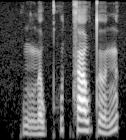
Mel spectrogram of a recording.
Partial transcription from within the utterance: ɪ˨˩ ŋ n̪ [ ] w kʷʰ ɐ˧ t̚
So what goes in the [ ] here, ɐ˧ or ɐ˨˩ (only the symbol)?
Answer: ɐ˨˩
